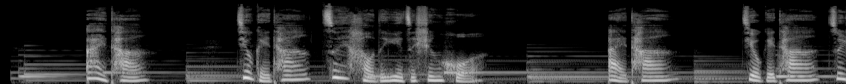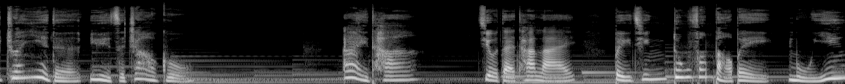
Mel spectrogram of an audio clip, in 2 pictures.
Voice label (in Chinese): 专题 企业 母婴护理中心 温柔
